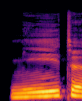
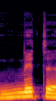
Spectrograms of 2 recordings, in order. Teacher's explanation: Wenn Sie Miete haben, haben Sie ein geschlossenes I. Und wenn Sie Mitte haben, haben Sie ein fast geschlossenes I.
